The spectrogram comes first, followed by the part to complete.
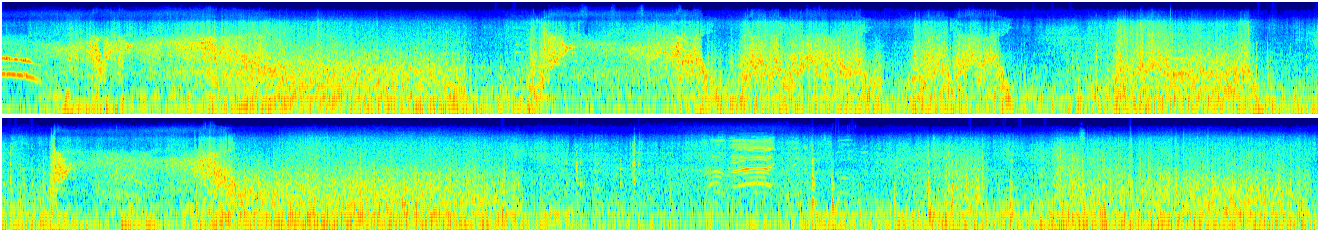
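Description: Wind buffeting the microphone of a camera mounted on a hang glider's wing in flight: a loud, gusty rush that swells and eases every few seconds.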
